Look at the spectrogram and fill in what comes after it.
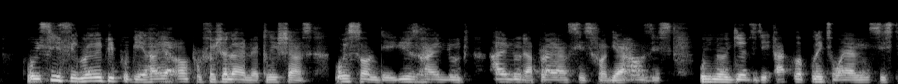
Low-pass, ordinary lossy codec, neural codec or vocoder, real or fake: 7.2 kHz; none; codec, 44.1 kHz, 1.7 kbps, Pupu-Codec; fake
